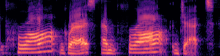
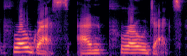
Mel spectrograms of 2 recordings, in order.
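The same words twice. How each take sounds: First: American accent, with a wide-open jaw on the O. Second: Canadian accent, with a different O vowel. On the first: "in American English, ... we open up our jaws right here" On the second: "Canadian people would say"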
